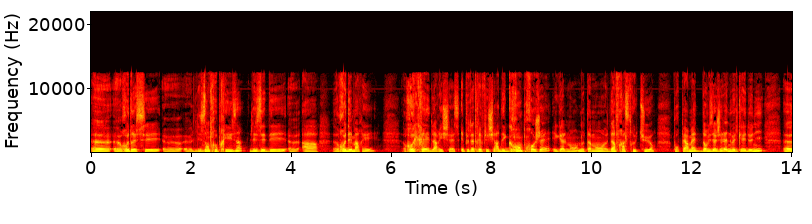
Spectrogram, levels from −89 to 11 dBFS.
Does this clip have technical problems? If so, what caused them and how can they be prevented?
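No, nothing stood out as a technical problem on listening, so there is nothing here that needs preventing.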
